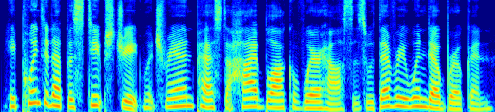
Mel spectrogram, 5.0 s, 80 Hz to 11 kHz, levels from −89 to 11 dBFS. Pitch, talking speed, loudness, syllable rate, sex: 220 Hz, 220 wpm, -18 LUFS, 5.4 syllables/s, female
